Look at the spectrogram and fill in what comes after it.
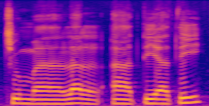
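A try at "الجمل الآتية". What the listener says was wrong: Al-jumalal atiyata, laysa atiyati.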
